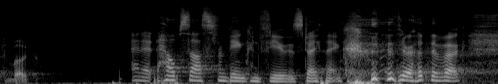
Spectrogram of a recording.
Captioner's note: laughs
